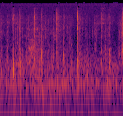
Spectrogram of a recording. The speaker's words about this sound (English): Ah, that'll be Harrison riding in, Captain.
